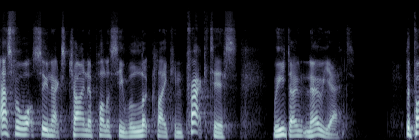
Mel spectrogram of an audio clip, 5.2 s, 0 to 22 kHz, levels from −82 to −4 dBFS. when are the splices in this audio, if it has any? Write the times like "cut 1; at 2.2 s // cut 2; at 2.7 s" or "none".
cut 1; at 3.6 s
